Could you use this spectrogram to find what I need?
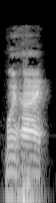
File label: "twelve" vietnamese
